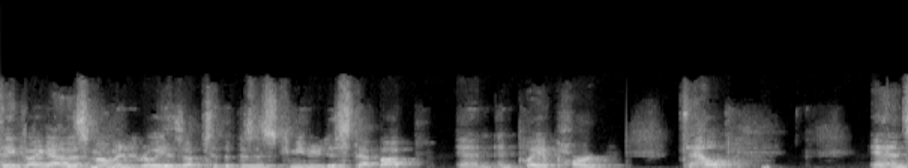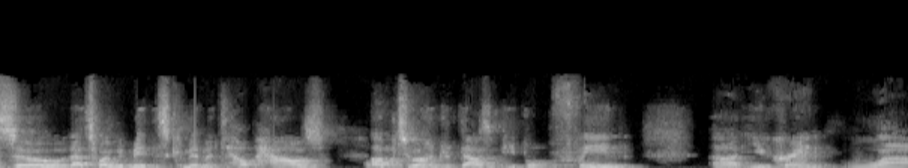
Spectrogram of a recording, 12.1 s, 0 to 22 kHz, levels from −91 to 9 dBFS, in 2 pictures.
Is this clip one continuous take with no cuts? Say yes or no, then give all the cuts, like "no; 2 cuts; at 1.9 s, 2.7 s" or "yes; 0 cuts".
yes; 0 cuts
